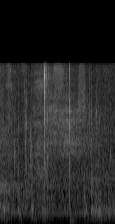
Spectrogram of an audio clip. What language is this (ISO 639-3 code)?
est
